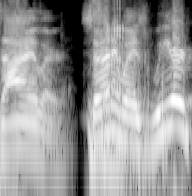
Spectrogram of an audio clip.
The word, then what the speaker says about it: Zahler: It's Z-A-H-L-E-R. Zahler. – Yeah. – Pronunciation. So today, everybody, we are talking about... Hold on. We are talking about this man. S. Craig Zahler. So it's like xylophone, but Zahler.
